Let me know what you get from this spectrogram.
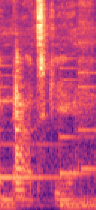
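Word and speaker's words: Natsuki: name is natski well if you say it like in Japanese it be natski they cut off that U part pretty much how do you say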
